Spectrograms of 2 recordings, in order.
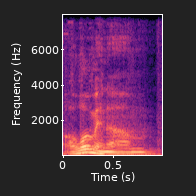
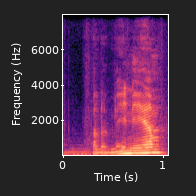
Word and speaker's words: aluminium: plent in there then we need this uh aluminum aluminium however you want to pronounce it so let's keep an eye on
